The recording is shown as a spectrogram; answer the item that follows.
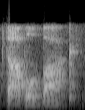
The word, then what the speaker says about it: Doppelbock: This is a Paulaner Salvator Doppelbock. Although in German it's Doppelbock.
